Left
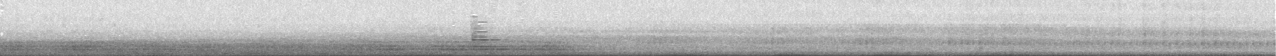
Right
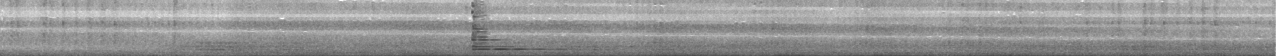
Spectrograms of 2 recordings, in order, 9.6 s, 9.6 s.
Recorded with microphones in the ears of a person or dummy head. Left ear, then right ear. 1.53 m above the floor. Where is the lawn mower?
80° right; by 9.6 s 50° right (ahead or behind).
